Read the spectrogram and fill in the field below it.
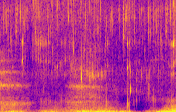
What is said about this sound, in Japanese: もう一度シャワーを当てて、こっちも終わりましたよ。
